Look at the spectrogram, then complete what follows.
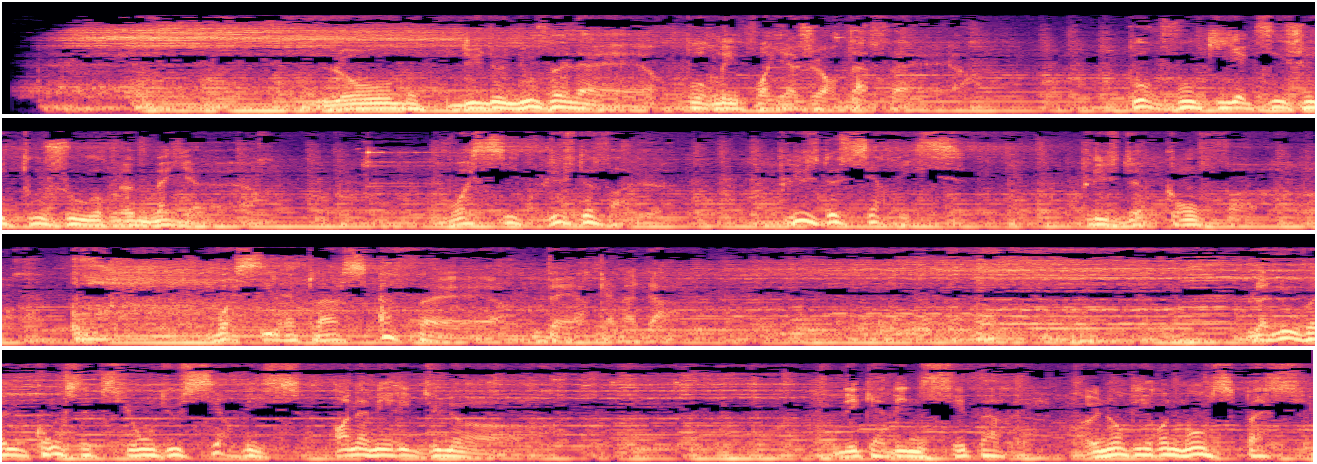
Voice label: french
